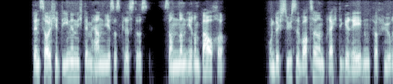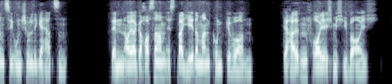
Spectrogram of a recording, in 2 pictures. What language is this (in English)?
German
